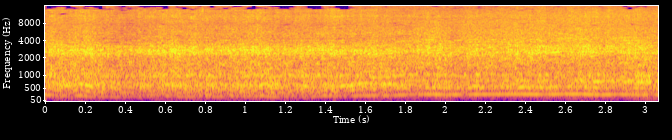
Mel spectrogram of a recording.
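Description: A blender runs continuously with a loud, steady whirring motor hum while making a sauce with olive oil for tequila prawns, no pauses or talking.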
